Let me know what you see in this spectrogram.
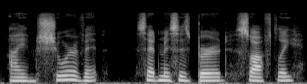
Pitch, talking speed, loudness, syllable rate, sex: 180 Hz, 175 wpm, -17 LUFS, 4.1 syllables/s, female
